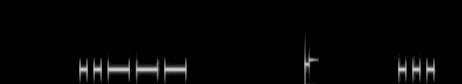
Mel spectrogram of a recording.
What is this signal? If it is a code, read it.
Morse code, heard as a keyed tone, about 17 wpm, 700 Hz. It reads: 2 S
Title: Single Character (Letter:Number:Punctuation:Prosign) Alt 17wpm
